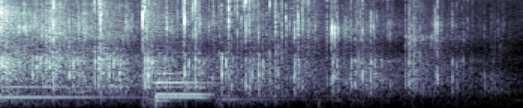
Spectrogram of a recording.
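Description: A crowd claps in thanks, a dense burst of applause that is loud at first and gradually thins and fades, with a few steady low musical notes sounding underneath early on.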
